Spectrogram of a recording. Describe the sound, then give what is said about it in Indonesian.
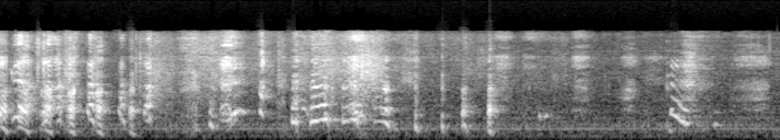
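A person imitates a pet rabbit's growl with short, rough vocal bursts, mixed with chuckling and laughter, fairly loud over about six seconds. “contohkan ke suaranya menggeram menggeram iya dia kayak lebih kayak menggeram gitu”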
